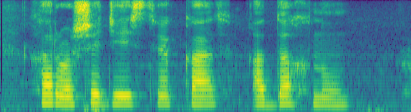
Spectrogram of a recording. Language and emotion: Russian, positive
